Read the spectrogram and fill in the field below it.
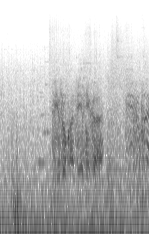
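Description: A shell explodes nearby with a loud crash.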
